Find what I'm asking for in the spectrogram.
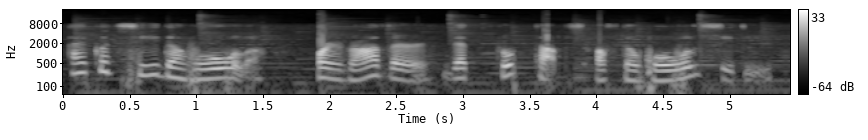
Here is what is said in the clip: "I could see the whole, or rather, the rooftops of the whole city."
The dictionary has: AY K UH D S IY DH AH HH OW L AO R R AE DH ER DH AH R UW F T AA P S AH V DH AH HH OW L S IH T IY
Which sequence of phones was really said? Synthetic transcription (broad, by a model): AY K UH D S IY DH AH HH OW L AO R R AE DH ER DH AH R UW P T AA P S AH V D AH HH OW L S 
